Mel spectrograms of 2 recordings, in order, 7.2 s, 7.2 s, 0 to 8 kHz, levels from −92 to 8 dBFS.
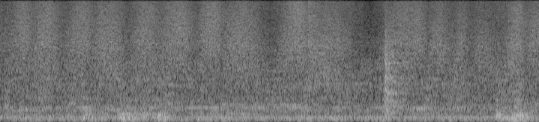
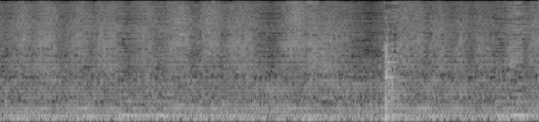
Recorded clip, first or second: first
